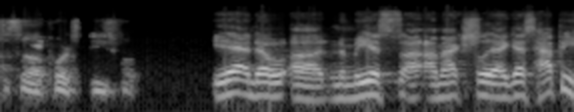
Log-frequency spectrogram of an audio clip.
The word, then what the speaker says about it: Neemias: Monty, the Portuguese, Neemias, I hope I'm saying this pronounced. Neemias.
